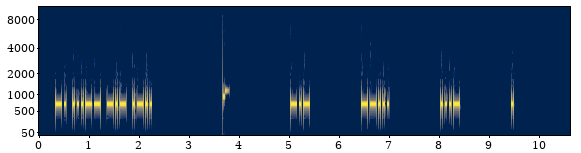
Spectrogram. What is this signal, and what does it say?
Morse code, heard as a keyed tone, about 27 wpm, spaced as for 12 wpm, 700 Hz. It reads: N3KL K7VE
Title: USA Call Signs - 4 Characters - 8x Character Spacing - 28wpm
